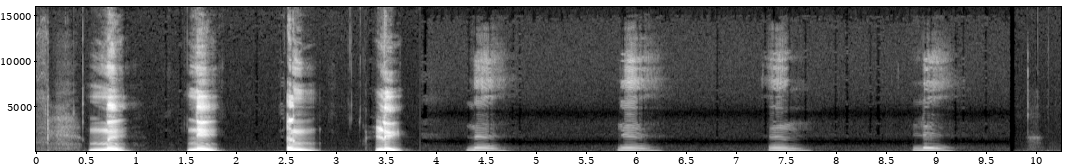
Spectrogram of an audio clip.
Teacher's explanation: 발음할 때 성대가 울리는 유성음 즉 울림소리네 개와 성대가 울리지 않는 무성음 즉 안 올림 소리 15개가 바로 그거야. · 모음처럼 성대가 울리는 것들이 있는데 그게 바로 미음 니은 이응 응리을이야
